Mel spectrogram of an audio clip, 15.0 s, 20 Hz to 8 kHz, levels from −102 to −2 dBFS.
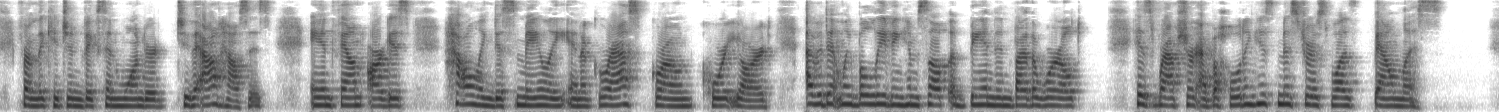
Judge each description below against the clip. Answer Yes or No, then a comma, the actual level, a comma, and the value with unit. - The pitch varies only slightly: Yes, narrow, 2.3 semitones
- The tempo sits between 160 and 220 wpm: No, average, 140 wpm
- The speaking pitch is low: No, high, 205 Hz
